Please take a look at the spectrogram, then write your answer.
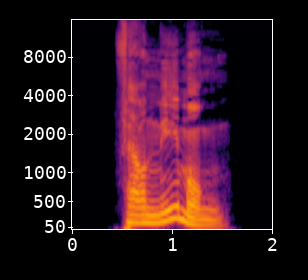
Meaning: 1. interrogation, questioning 2. examination (of a witness etc) 3. comprehension, perception
- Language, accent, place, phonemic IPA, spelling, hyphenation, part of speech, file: German, Germany, Berlin, /fɛʁˈneːmʊŋ/, Vernehmung, Ver‧neh‧mung, noun, De-Vernehmung.ogg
